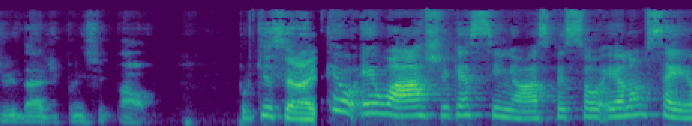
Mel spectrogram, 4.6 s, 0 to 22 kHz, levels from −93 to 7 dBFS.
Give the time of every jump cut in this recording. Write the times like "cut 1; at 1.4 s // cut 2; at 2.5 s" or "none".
cut 1; at 2.1 s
